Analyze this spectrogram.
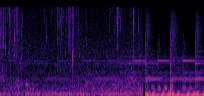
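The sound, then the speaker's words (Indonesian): Water splashes and drips as frozen kupang shellfish are soaked, with a busy wet trickle and squish that switches to a louder, steadier rush of water. “Masih beku jadi harus direndam untuk beberapa saat sampai ini bisa diolah lagi dan dipilihin untuk kotoran-kotorannya dipisah. Kita rendam lagi ya Mbak ya?”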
